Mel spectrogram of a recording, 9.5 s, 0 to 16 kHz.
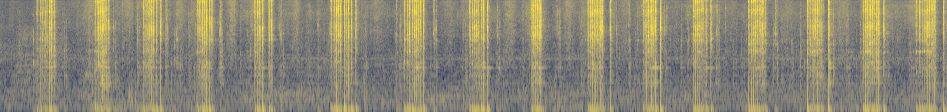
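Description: Ratchet wrench with an 11mm socket backing a nut off a thermostat housing bracket on a 2000-2006 BMW X5 3.0L inline-six, rapid repeated clicking bursts in a steady rhythm, close and loud, no talk.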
